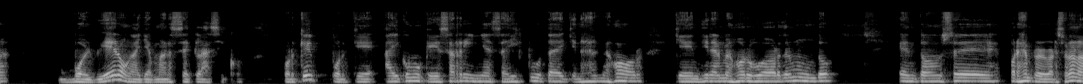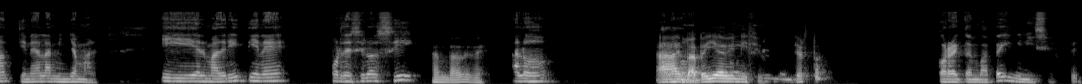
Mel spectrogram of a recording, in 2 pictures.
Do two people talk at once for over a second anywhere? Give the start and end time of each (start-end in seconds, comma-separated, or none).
17.4-18.8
